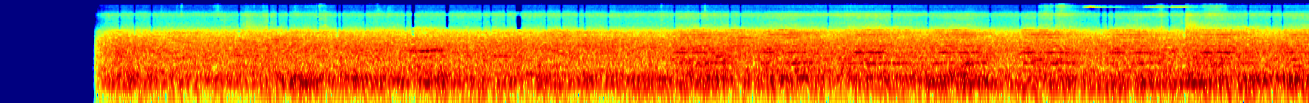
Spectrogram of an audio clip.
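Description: Karaoke music plays through loudspeakers.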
